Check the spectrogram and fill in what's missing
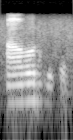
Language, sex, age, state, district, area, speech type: Tamil, male, 18-30, Tamil Nadu, Madurai, urban, conversation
